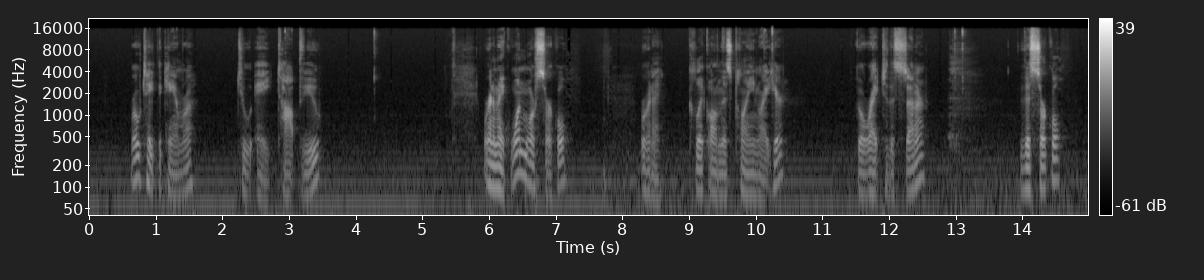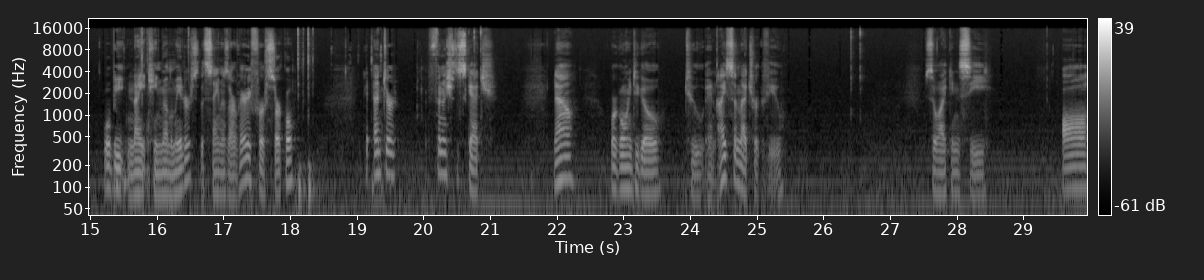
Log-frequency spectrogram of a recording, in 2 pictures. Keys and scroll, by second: 6.6 c, 15.4 1, 15.8 9, 19.3 Return.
